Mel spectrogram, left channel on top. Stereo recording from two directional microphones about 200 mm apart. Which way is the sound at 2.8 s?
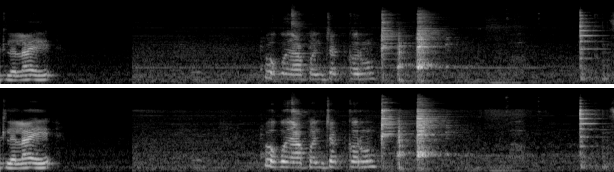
55° right (ahead or behind).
